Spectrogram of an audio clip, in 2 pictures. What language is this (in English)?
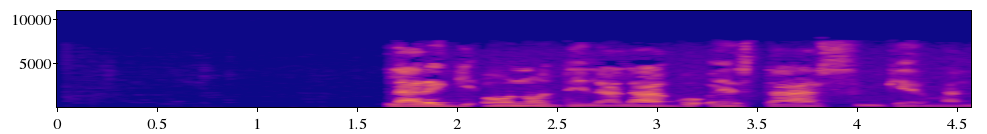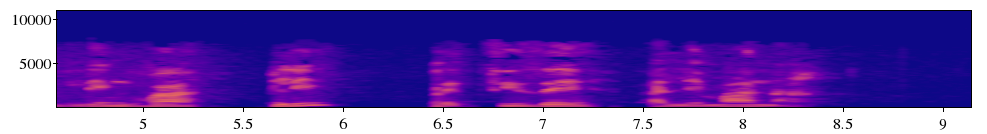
Esperanto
